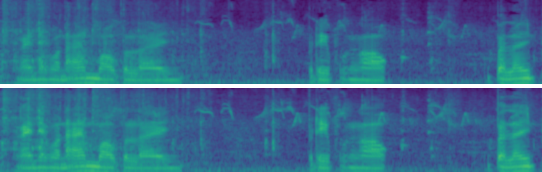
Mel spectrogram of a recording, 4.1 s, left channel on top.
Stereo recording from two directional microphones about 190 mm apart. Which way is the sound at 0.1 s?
Centre (ahead or behind).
